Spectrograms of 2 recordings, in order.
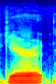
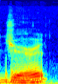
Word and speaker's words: Jarrett: Garrett, or Grady Garrett. Jesus Christ. Grady Jarrett. Yes. I can't pronounce names today.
